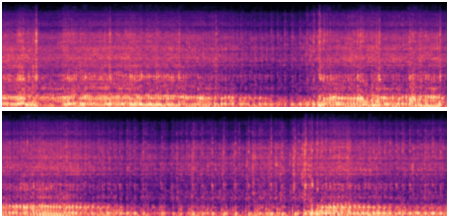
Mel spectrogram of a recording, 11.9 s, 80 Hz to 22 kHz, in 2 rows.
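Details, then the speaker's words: 1974 Honda CB750 Four, cold start: uneven, lumpy running with revs wandering as it warms, typical of a cold-blooded engine. No ticking or knocking; it runs better once warmed up. Healthy, normal cold start. "It runs good. I'm going to fire it up here. This is a cold start."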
